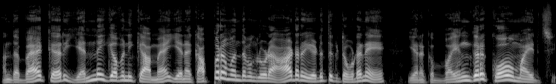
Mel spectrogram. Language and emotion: Tamil, angry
